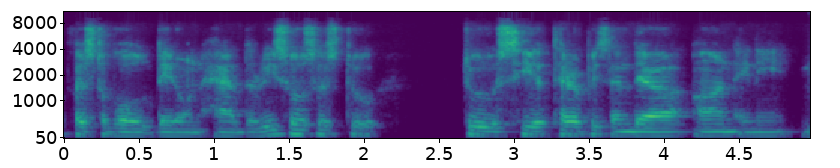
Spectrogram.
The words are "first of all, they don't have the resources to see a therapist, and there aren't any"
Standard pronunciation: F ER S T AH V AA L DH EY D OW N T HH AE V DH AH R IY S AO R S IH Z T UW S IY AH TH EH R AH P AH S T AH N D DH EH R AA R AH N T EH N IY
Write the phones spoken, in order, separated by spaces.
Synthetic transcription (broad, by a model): F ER S T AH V AA L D EY D OW N T HH AE V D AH R IY S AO R S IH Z T UW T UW AH T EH R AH P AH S AH N D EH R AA AH N EH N IY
